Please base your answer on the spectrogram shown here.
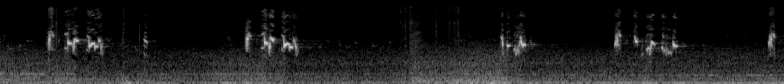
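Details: Bulbul singing in the Baghdadi style, short bursts of bright warbled notes in phrases about every two seconds, with a low steady hum beneath.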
